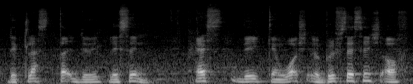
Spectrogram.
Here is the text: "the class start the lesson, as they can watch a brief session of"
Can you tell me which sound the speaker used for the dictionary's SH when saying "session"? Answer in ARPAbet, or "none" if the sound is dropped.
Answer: S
